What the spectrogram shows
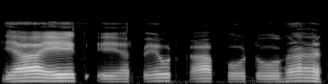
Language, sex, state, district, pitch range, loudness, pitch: Hindi, male, Jharkhand, Deoghar, 130-155 Hz, -18 LUFS, 145 Hz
